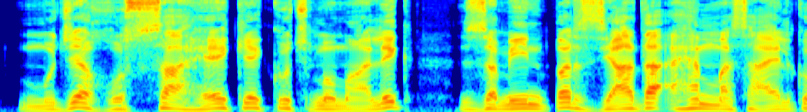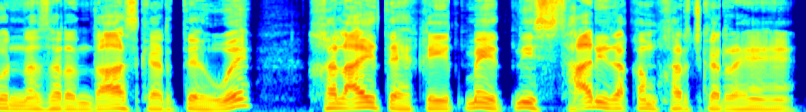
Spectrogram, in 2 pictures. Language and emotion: Urdu, angry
